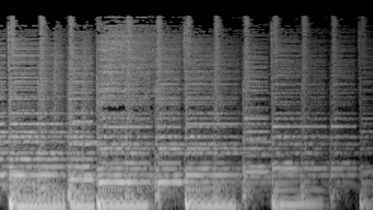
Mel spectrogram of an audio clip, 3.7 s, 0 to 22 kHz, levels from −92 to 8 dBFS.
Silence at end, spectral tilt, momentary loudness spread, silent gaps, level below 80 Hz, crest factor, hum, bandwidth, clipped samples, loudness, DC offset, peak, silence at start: 0 s; -4 dB/octave; 16 LU; none; -24 dBFS; 18 dB; none; 17 kHz; under 0.1%; -20 LUFS; under 0.1%; -2 dBFS; 0 s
